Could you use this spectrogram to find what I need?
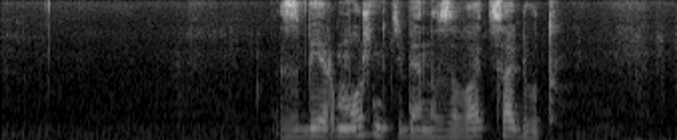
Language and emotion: Russian, neutral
